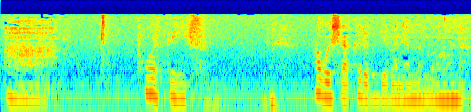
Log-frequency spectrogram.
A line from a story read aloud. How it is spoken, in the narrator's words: the monk sighed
